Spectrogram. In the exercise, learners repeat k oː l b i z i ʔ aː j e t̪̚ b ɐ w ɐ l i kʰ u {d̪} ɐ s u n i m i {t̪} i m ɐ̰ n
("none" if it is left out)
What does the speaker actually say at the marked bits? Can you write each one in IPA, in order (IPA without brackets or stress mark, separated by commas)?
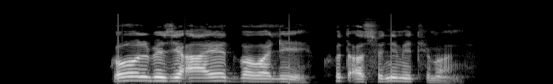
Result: t̪, t̪ʰ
